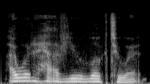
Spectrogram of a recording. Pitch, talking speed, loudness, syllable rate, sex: 130 Hz, 280 wpm, -16 LUFS, 5.2 syllables/s, male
